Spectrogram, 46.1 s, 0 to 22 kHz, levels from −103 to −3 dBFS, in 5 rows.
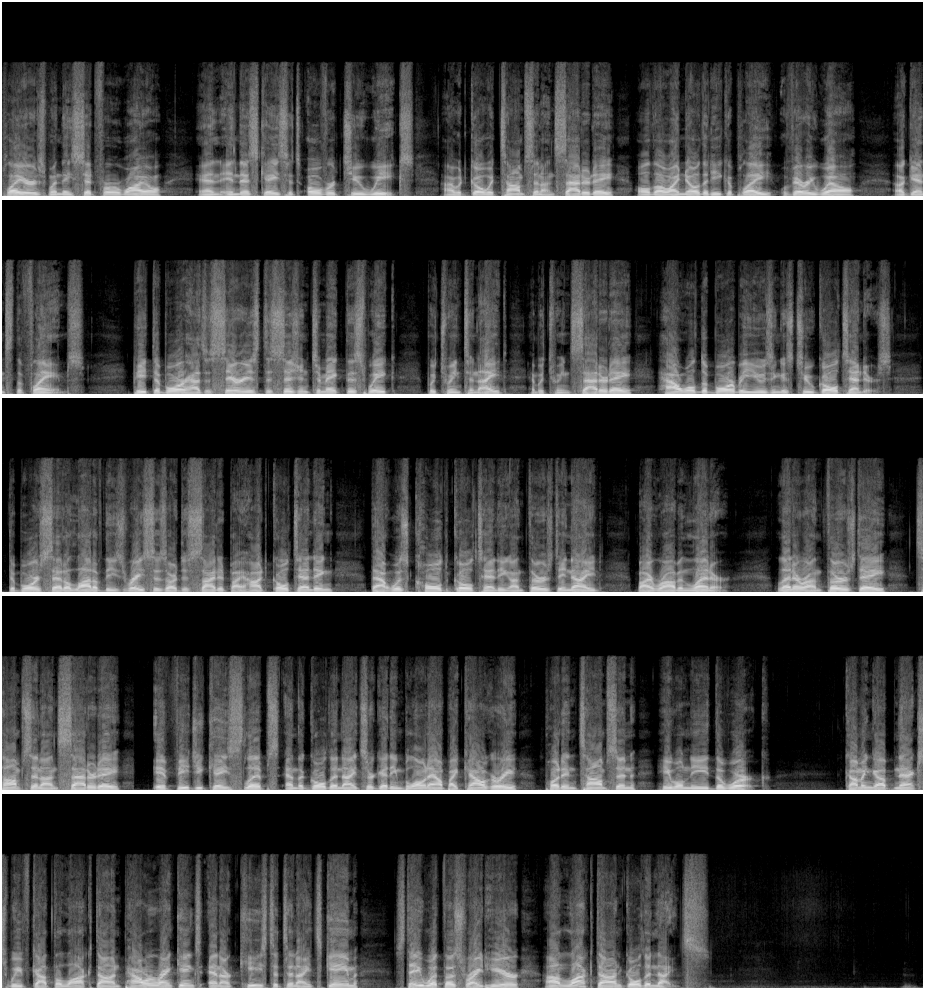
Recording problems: distortion; slight; 10 dB below the speech

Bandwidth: 15 kHz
